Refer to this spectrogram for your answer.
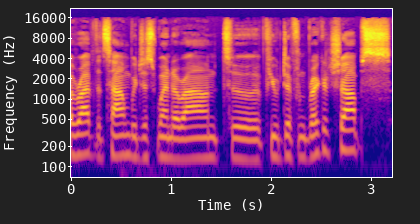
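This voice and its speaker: A man is speaking. He has a Danish accent. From Denmark. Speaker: podcast host. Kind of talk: casual chat. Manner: halting, many fillers.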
